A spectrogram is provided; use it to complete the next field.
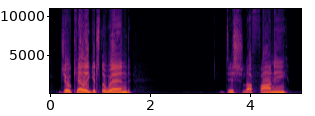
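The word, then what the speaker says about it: DeSclafani: Dishlafani gets the loss, I think is how you got to pronounce that. Maybe Disclafani? Disclafani? I think you're saying it with too much of an accent.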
